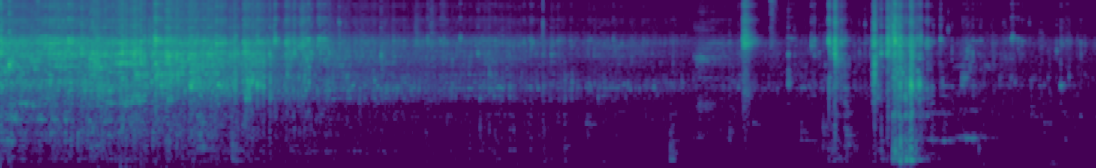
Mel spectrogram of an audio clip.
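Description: Dark red zobo (hibiscus drink) being poured from a pot through a plastic sieve, a splashing pour that trails off over the first three seconds. Then a few short wet knocks and plops near the end, the loudest about nine seconds in, as the soaked hibiscus leaves slop out of the pot.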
